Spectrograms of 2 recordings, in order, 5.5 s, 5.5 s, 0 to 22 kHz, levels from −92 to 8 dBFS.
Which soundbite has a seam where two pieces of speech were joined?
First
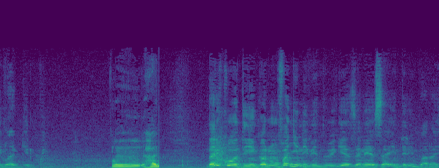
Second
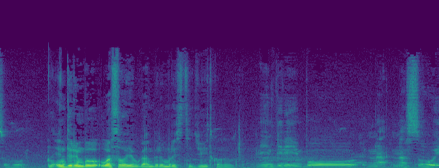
first; 1 cut; at 2.0 s

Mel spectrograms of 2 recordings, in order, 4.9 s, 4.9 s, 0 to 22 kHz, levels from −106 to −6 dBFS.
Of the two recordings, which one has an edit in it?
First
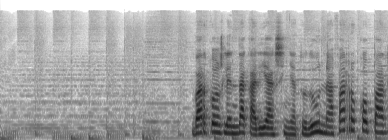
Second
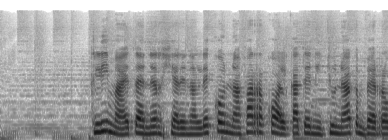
second; 1 cut; at 1.1 s

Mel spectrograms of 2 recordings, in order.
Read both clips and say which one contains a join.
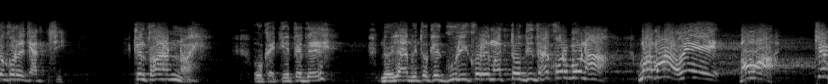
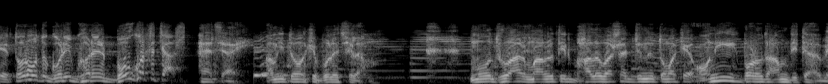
second; 1 cut; at 2.5 s

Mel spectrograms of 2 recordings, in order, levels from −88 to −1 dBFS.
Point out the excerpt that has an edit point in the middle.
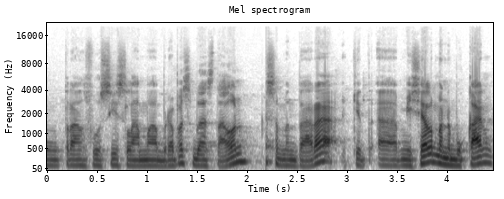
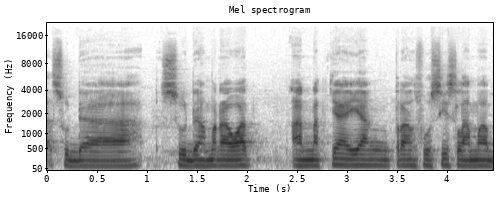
first; 1 cut; at 2.3 s

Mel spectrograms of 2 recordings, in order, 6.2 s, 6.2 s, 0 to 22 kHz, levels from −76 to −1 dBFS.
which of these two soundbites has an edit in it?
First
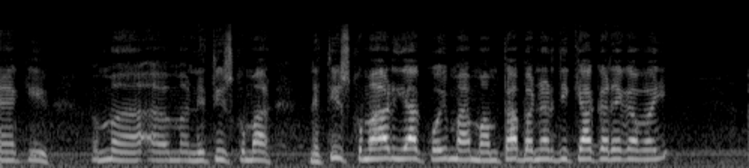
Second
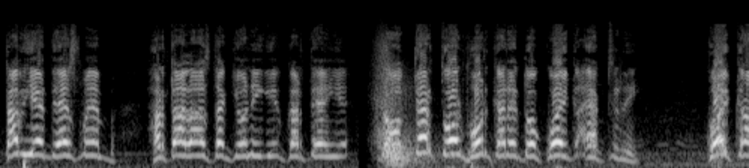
second; 1 cut; at 3.1 s

